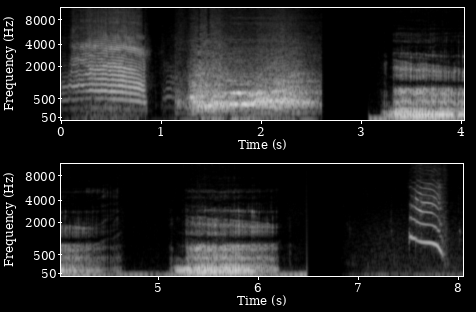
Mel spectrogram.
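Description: A string of animal sound effects: a wavering cat-like call, then a growl and two low roars, and near the end a short high call that falls in pitch as the panda sounds begin.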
